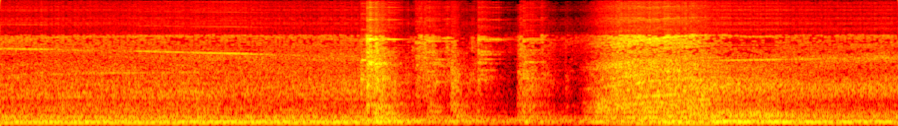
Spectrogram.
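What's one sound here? A diesel engine rumbles as it rolls slowly along a track.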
